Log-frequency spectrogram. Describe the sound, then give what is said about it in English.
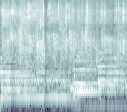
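A church audience applauds steadily, a dense wash of many hands clapping at once, loud and continuous, with a faint low tonal hum underneath. “Can you clap for her, please?”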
